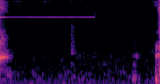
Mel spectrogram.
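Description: Near silence: a pause between words, with one faint tick about a second in.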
